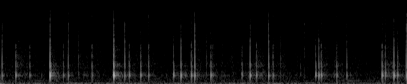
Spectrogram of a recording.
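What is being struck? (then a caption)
Cardboard hardcover notebook. Fingertips tap and scratch the cover and edges of a closed purple hardcover notebook with a cardboard cover, held in both hands. Quiet, irregular dry taps with a hollow mid-range knock that dies almost instantly are heard, with faint scratching in between and a few sharper, brighter taps standing out.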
